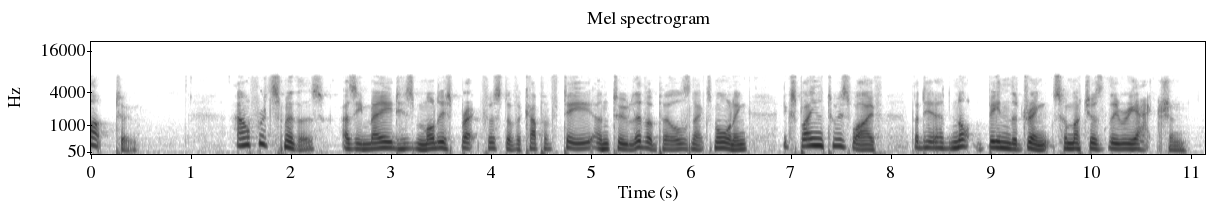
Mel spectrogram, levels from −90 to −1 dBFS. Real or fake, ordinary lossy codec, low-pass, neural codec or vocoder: real; Opus, 32 kbps; 7.2 kHz; none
